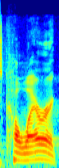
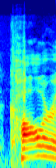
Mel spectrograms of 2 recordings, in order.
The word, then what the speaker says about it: choler: people referred to as being choleric someone who's choleric is a very angry person caller is a word that I actually learned I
